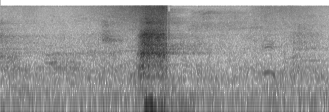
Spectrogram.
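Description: A man's short, forceful breath, close into a handheld microphone held at his mouth, once about a second in.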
